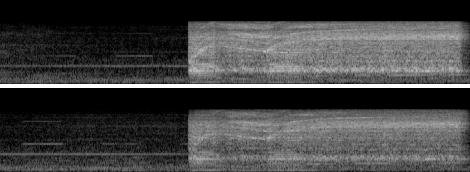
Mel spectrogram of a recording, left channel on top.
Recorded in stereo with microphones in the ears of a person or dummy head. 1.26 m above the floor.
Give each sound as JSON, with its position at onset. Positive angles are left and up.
{"t": 1.9, "sound": "sawing", "side_deg": 35, "distance_m": 2.0}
